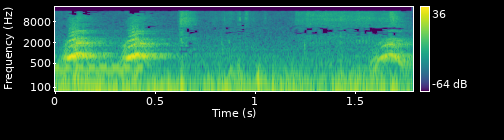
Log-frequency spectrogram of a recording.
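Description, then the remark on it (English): A dog barks twice in quick succession, loud, then lets out a softer third bark a moment later over a low background rumble. “Rox, what are you seeing? Do you see a dog or something?”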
